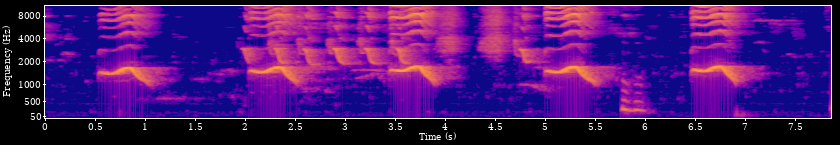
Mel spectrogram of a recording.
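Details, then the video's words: Cuckoo (koel) perched nearby, seen at close range; loud whistled rising-falling notes repeated every second or so, with a burst of quick stuttering notes between them and a few low thumps. "কোকিলের মধুর কন্ঠের ডাক"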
